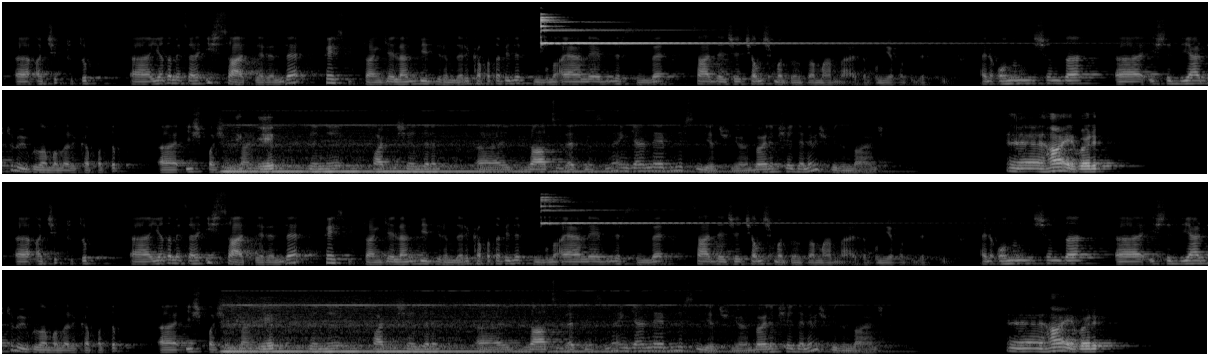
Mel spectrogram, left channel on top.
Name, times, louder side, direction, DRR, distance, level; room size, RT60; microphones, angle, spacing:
voice 1, 0.1-0.9 1.3-6.6 6.9-9.2 9.8-10.8 11.1-13.2 13.6-14.8 15.1-16.5 16.8-20.9, equal, ahead, 8 dB, 2.2 m, -42 dB
sound 1, 5.4-8.8, left 12 dB, 90° left, 3.0 m, -31 dB
sound 2, 14.2-20.7, right 1 dB, 30° right, 2.7 m, -42 dB
voice 2, 22.1-23.0, left 3 dB, 55° left, 12 dB, 2.0 m, -32 dB
27.0 x 23.5 x 6.2 m, 0.65 s
head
